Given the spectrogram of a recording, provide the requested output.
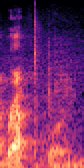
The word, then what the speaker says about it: Rapaport: I mean, it's Michael Rapaport, or however you pronounce his name. – Yeah, Rapaport.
